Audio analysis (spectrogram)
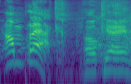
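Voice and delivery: indignant. Acted. Indignant reply.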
